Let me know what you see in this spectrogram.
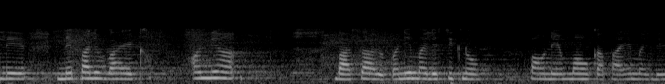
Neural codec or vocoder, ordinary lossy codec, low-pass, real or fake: none; none; 5.4 kHz; real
